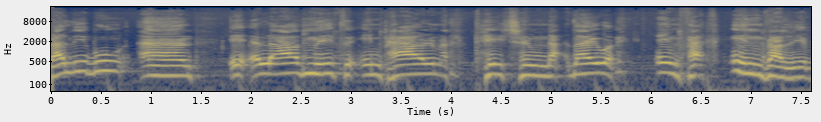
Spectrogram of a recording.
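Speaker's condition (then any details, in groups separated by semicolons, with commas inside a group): Cerebral palsy; from birth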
